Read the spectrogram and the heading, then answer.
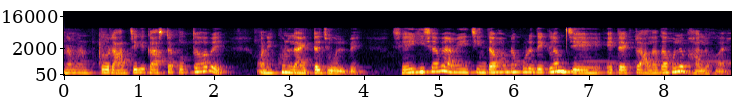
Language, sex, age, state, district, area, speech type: Bengali, female, 45-60, West Bengal, Darjeeling, rural, spontaneous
